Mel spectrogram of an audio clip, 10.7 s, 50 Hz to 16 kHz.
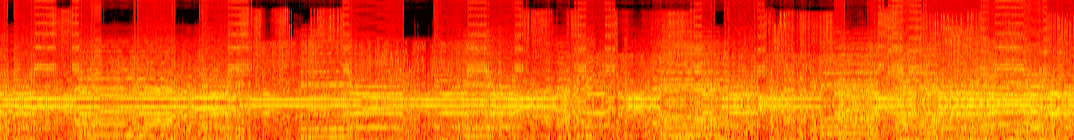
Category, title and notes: Sound effects > Electronic / Design
RGS-Random Glitch Sound 16
Synthed with phaseplant only. Sample used from 99Sounds.
Ambient, Glitch, Synthesizer, Texture, Weird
